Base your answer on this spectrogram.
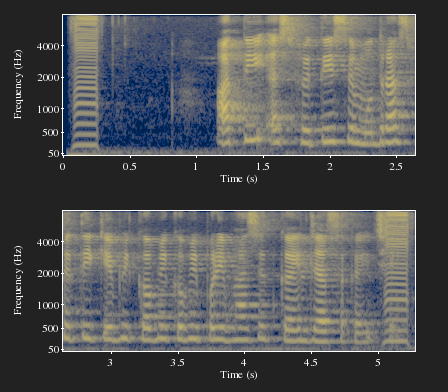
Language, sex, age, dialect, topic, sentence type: Magahi, female, 56-60, Western, banking, statement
